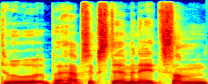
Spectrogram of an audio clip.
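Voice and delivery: mock German. Mocking a stiff German engineer.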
